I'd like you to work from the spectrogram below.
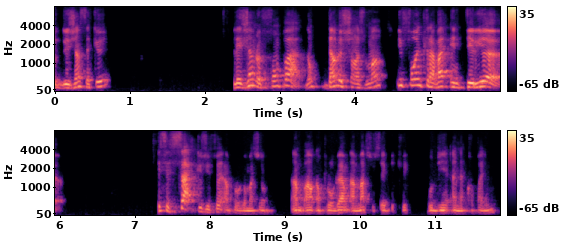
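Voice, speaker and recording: This man, a business coach from Togo and a native Mina speaker, speaks French with an Italian-tinged accent in a halting motivational talk. He has a medium-pitched voice, repeats words as he looks for them, and the audio sounds dull.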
